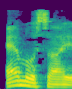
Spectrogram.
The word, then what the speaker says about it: Amlici: Amlici is pronounced with an S as the final consonant, both in the English and Arabic translations, but that was not always the case.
